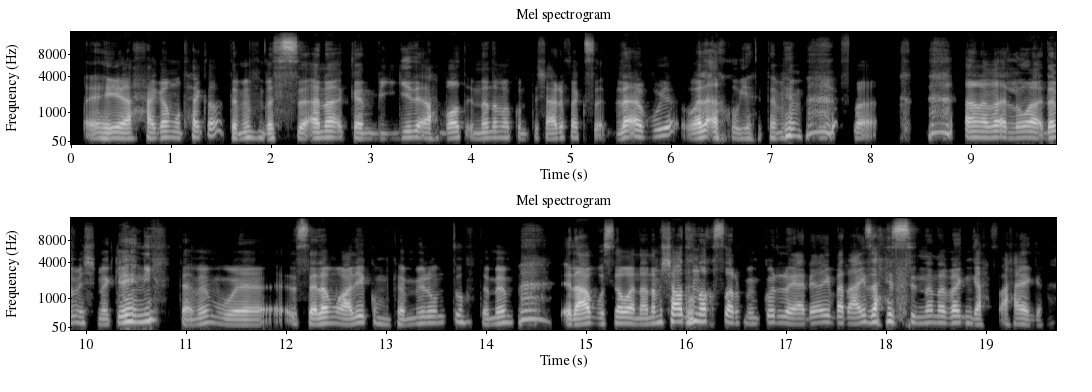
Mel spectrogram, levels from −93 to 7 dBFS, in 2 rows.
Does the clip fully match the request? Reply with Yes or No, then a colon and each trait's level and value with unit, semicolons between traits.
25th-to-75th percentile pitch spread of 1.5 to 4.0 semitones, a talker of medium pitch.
Yes: average, 3.3 semitones; medium, 155 Hz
